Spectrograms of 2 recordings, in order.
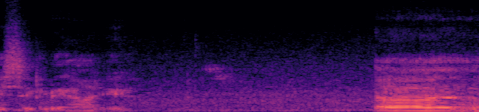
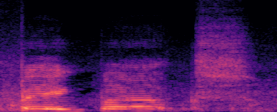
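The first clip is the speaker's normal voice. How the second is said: excited; 9 semitones higher than usual. Real, not acted. Hoping for a big win.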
